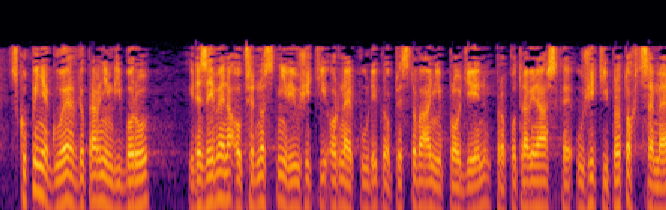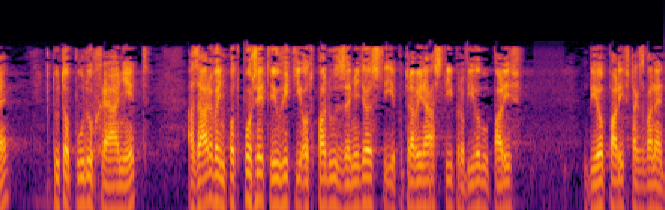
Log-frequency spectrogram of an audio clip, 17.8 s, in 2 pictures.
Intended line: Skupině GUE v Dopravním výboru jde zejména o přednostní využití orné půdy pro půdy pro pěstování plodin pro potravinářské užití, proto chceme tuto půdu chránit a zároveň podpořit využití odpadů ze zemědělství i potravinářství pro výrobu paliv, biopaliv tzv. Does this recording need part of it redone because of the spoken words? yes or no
yes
